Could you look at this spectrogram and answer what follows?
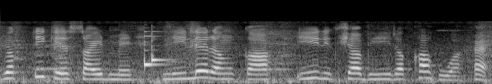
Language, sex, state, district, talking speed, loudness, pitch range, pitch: Hindi, female, Punjab, Fazilka, 160 wpm, -15 LUFS, 235-280 Hz, 250 Hz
